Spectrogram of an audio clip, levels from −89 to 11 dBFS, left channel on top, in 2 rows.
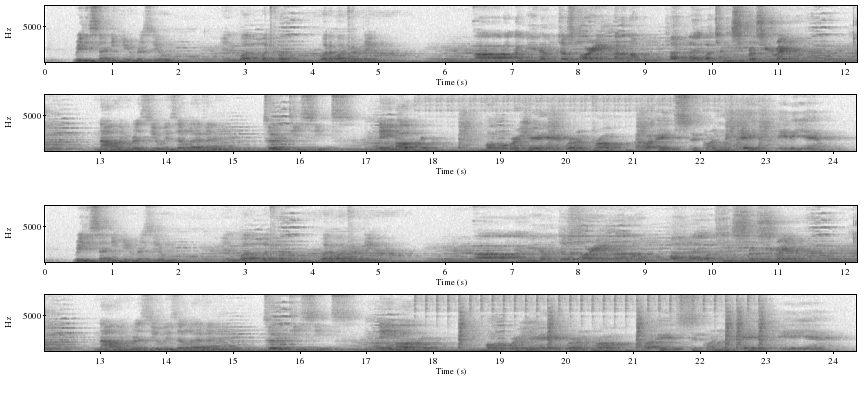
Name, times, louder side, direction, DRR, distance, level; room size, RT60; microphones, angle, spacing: voice 1, 0.4-1.9 2.6-3.6 3.9-5.0 6.3-6.5 12.9-15.0 15.5-16.8 17.2-17.7, equal, 20° left, 2 dB, 5.4 m, -27 dB
sound 1, 0.9-19.1, equal, 5° right, 1.8 m, -32 dB
voice 2, 6.4-11.4 17.4-18.0 18.8-23.9, left 3 dB, 50° left, 0 dB, 2.8 m, -26 dB
sound 2, 17.7-23.0, right 1 dB, 75° right, 4.3 m, -30 dB
28.0 x 15.0 x 10.0 m, 1.3 s
head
